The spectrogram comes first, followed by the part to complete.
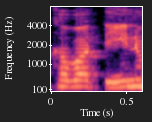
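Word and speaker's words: ख़वातीन: उर्दू जुबान का एक कायदा है कि जब खे के फौरन बाद वाव आता है तो वाव साइलेंट हो जाता है जैसे ख्वाहिश खामदा खवा मखा ख्वाब ख्वाजा वगैरह लेकिन यही वाव जब खे के बाद खवातीन में आया तो कतन खामोश नहीं रह सका इसे कहते हैं सोबत का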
